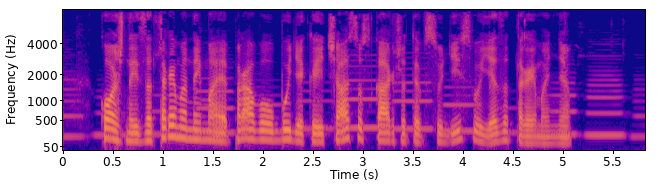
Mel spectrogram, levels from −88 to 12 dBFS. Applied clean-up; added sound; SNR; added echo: none; Wind instrument, woodwind instrument; 17 dB; none.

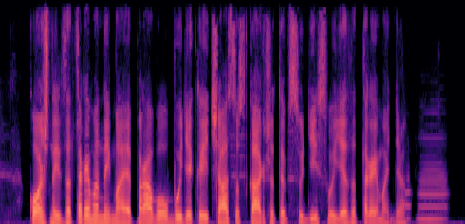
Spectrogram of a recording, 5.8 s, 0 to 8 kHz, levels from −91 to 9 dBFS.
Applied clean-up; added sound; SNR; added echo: neural diffusion model UNIVERSE++.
